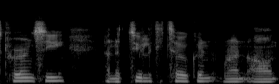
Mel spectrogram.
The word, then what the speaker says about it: CRNC: new form of currency, the cryptocurrency called CRNC, pronounced as currency, an utility token run on Ethereum ERC20 tokens.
